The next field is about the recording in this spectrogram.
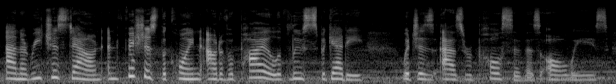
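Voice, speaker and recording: A woman's voice: on the high side, fairly even intonation, moderate pace, background noise, natural voice. A woman narrator reading scripted third-person narration for an audio drama.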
